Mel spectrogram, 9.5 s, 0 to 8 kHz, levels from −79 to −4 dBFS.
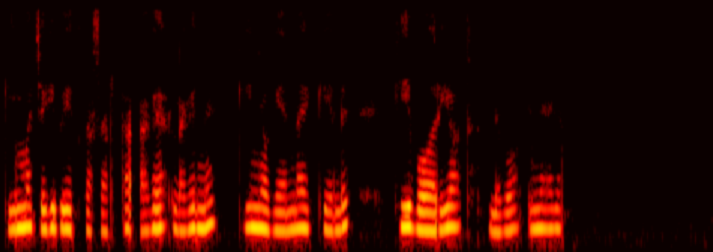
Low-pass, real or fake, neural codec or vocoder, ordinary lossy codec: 7.2 kHz; real; none; none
